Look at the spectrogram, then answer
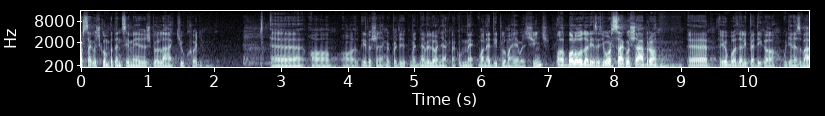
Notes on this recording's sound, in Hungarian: a hatodik Qubit Live-on tartott előadásában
